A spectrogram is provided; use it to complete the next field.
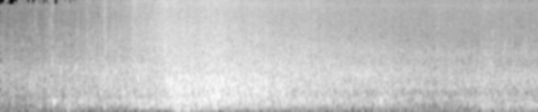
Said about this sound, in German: Da bin ich also am Meer gesessen, habe den Wellen zugeschaut und mich immer wieder über die Gedanken gewundert, die unsere kleine Tochter damals in diesem gemalten und geschriebenen Brief festgehalten hat.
